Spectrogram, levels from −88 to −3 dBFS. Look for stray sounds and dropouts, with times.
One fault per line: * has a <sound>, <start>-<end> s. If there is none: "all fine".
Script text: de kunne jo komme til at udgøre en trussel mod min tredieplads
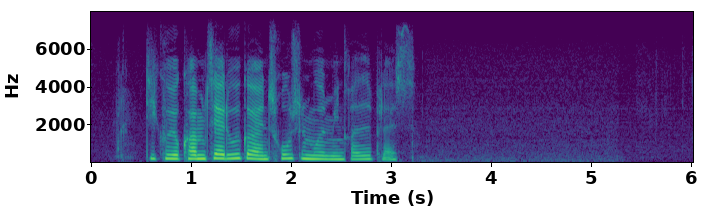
all fine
